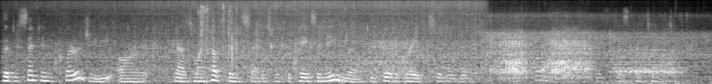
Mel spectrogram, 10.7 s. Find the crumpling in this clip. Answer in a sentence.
The crumpling can be heard from 3.0 to 3.7 s.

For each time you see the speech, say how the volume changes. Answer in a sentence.
The speech can be heard from 0.0 to 10.1 s, getting quieter.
